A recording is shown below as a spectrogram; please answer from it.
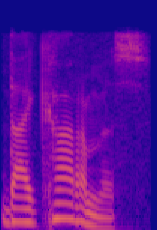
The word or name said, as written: dichotomous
